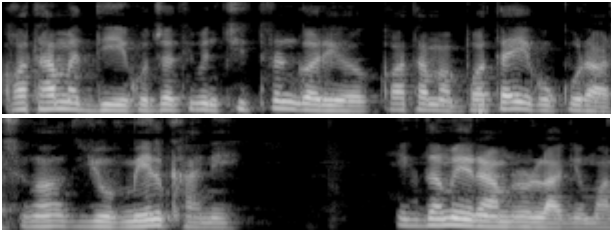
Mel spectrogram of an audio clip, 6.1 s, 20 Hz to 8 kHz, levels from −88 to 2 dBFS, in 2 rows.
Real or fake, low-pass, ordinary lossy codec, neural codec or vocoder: real; none; none; none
